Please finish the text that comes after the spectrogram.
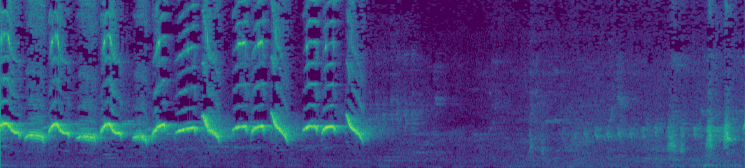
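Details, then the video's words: Loud morning song of an old wild-caught Chinese hwamei in forest voice, used to excite newly caught birds: a dense run of repeated looping whistles for about three seconds, then near silence with faint distant notes. "Luyện giọng họa mi hót sáng, kích bổi mau căng lửa."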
